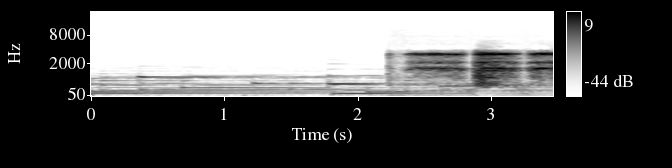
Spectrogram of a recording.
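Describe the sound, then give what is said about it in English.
Heavy, gusty breathing: two or three loud, rough exhales follow a quieter stretch of low, steady humming tones, with no talking. “Here comes the heavy breathing, I can tell.”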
